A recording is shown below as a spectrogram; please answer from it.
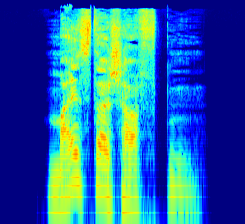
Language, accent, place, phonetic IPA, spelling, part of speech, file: German, Germany, Berlin, [ˈmaɪ̯stɐˌʃaftn̩], Meisterschaften, noun, De-Meisterschaften.ogg
- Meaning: plural of Meisterschaft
